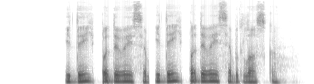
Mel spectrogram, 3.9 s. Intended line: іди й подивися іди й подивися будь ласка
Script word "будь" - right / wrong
right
